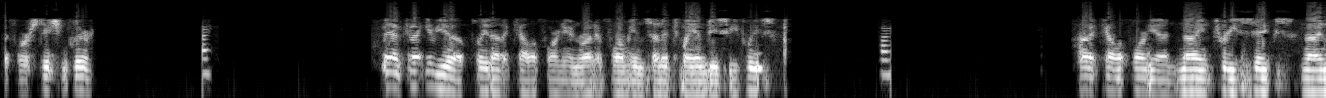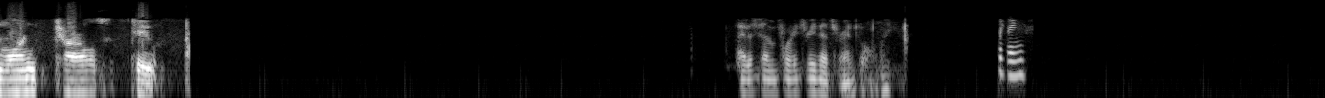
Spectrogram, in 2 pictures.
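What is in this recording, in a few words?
Sheriff East County, scanner audio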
